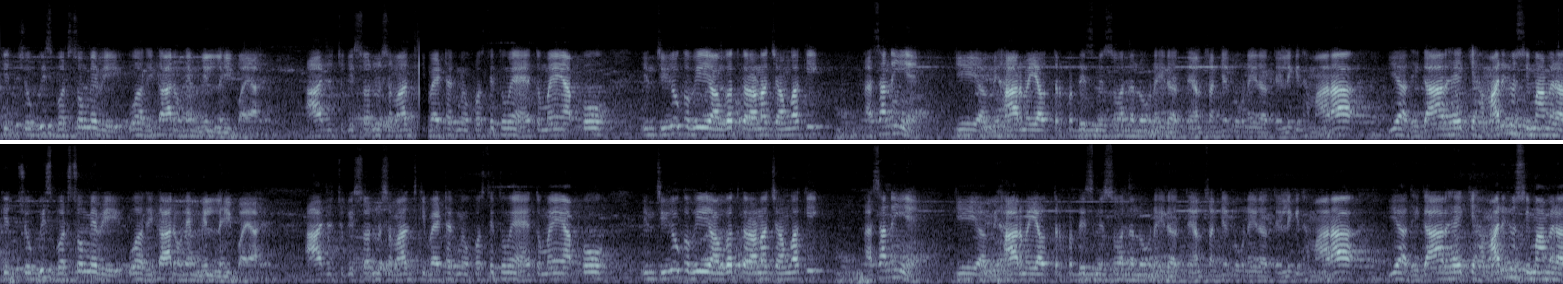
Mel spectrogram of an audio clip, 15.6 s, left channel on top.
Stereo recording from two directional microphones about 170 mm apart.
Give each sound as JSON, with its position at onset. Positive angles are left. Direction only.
{"t": 0.5, "sound": "a man's voice", "side_deg": -15}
